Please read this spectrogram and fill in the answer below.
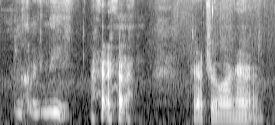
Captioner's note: chuckles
